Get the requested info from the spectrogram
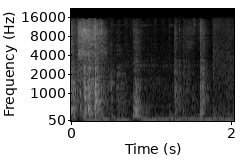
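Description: A box set case sliding out of its cardboard slipcover: a brief scraping rustle at the start, then light handling with a few small taps.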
